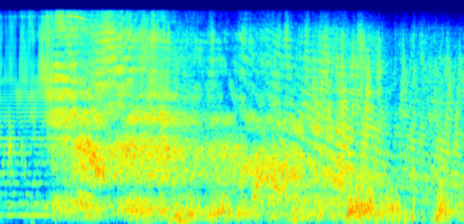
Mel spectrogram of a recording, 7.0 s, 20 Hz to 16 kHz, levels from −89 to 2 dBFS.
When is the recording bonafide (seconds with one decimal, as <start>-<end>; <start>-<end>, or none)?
0.8-7.0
